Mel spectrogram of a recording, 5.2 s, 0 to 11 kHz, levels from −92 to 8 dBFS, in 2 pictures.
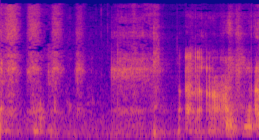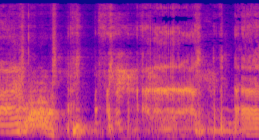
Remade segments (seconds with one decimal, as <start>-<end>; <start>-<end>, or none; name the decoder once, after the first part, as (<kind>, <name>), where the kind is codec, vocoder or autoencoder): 1.5-4.6 (codec, SNAC)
